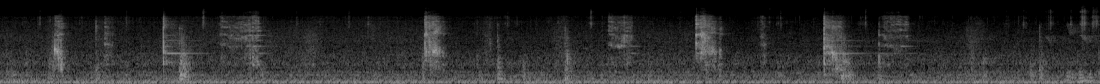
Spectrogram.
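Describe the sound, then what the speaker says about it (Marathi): Grated coconut being stirred into cooked kantoli (spiny gourd) vegetable in a pan, with steady scraping and spoon clinks against the metal and sharper knocks every couple of seconds, close and alone without talk. "ह्याच्यावरती मी खोबरं घालते आता सर्व मिक्स करून घेते"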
